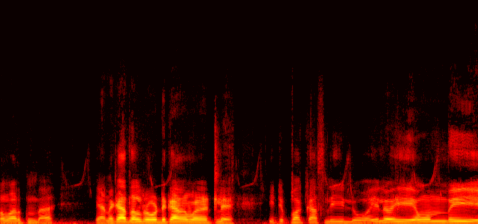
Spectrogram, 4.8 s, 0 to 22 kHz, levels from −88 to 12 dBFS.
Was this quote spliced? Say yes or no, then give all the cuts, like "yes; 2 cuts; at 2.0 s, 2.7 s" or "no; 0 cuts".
no; 0 cuts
